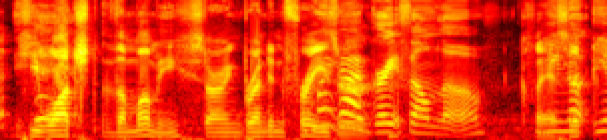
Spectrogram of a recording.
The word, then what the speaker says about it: Fraser: The Mummy starring Brendan Fraser great film though classic you you know I love that film classic it's a good film and just for the record it's pronounced Fraser not Frasier do you think that's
